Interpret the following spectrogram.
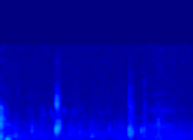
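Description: Footsteps on a gravel lane: two soft crunching steps about a second apart, over faint outdoor hiss.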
